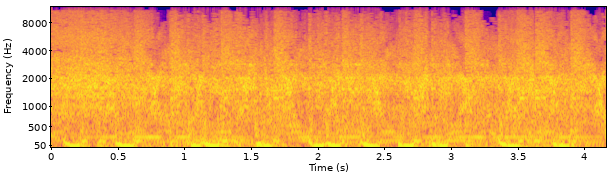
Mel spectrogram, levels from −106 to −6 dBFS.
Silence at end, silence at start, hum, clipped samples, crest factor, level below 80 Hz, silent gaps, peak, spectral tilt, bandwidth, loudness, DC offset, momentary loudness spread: 0 s; 0 s; none; 3%; 6 dB; -14 dBFS; none; 0 dBFS; -3 dB/octave; 12 kHz; -6 LUFS; under 0.1%; 2 LU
